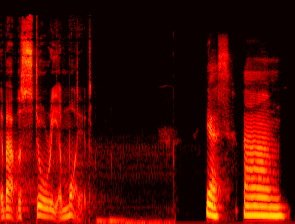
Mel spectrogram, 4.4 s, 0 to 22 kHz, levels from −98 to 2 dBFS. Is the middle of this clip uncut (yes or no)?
no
